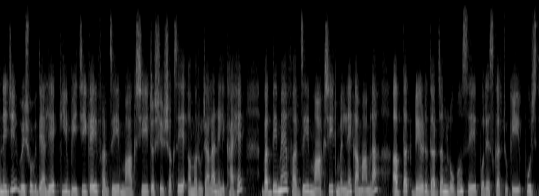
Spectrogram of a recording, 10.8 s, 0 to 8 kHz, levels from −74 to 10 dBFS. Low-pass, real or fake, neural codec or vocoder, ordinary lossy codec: none; fake; codec, 16 kHz, about 1 kbps, DyCAST, with the encoder's durations; none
